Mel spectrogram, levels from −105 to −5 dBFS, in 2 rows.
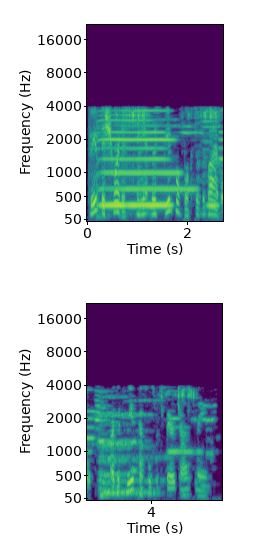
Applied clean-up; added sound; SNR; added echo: classical method Wiener filter.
